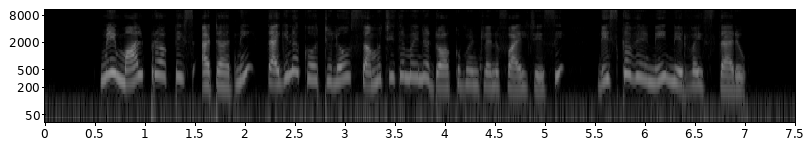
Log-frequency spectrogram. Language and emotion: Telugu, neutral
